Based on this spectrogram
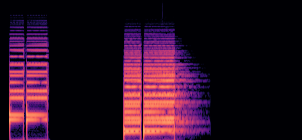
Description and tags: BusHorn LAURENPOND
Synthesized sound for a bus horn, or other vehicle!
beep, bus, car, city, horn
